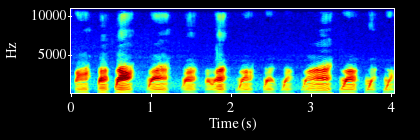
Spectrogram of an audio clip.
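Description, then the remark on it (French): A duck character in a fighting video game, one that throws chains, quacks rapidly and loudly, about a dozen nasal quacks in a steady, bouncing rhythm with no talking over them. “mais pourquoi un canard”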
